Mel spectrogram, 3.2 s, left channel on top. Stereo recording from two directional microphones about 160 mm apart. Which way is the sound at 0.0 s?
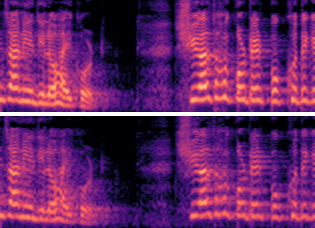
15° left (ahead or behind).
